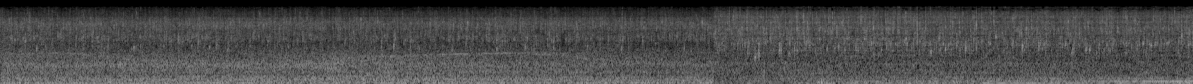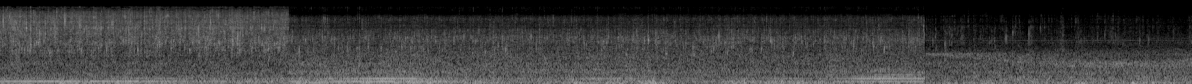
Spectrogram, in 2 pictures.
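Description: Water jetting from a hose onto cobblestones, a steady rushing spray. A low steady machine hum joins about halfway through, and the sound shifts abruptly at two points.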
